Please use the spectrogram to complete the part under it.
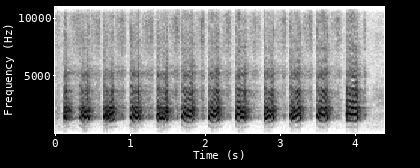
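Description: A pot turkey call worked with a striker gives about a dozen loud, evenly spaced yelps in a quick steady rhythm, each a raspy clucking note close to the listener, with no talking.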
